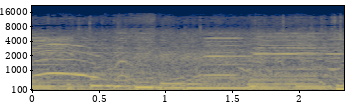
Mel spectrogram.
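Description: Music played over a loudspeaker, with held, stepping low notes and a high note that slides up and back down in the first half-second.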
